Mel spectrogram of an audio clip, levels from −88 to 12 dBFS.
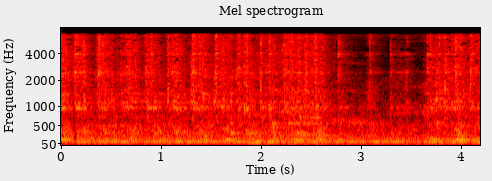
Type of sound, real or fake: real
